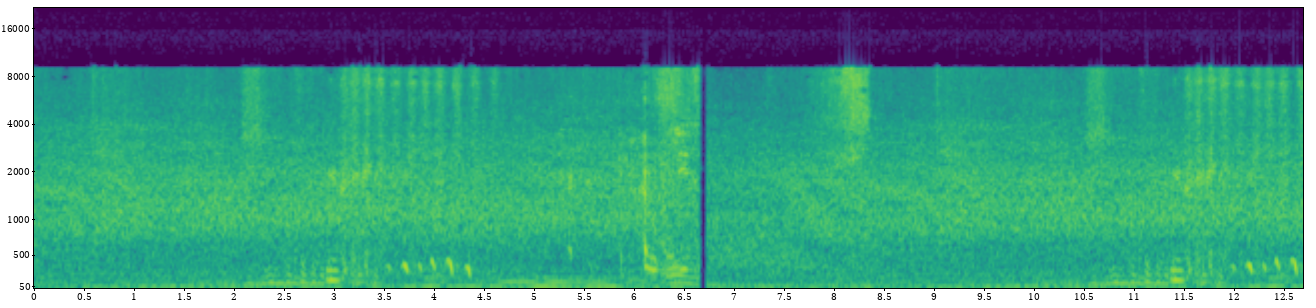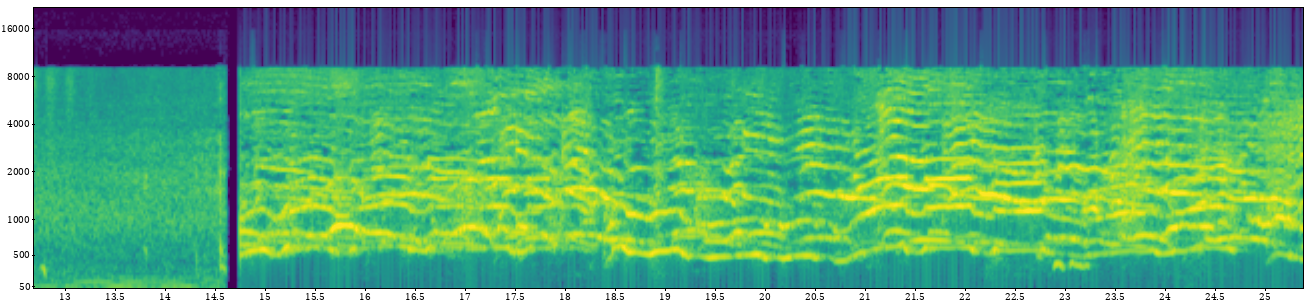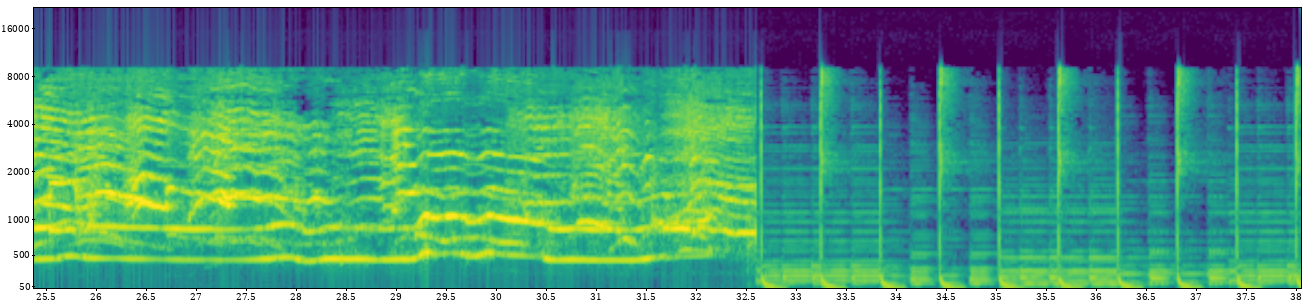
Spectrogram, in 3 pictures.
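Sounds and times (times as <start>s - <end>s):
dog howling: 14.8s - 32.6s.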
